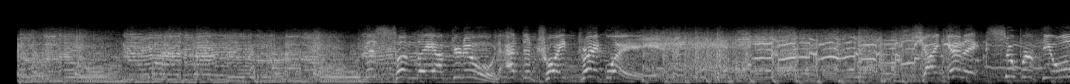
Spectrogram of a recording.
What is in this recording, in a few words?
Commercial; Detroit Dragway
